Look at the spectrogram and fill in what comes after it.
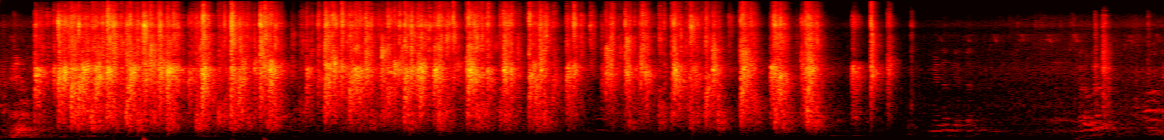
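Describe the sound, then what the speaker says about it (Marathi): A group of children clap their hands in a fast, ragged burst of applause that lasts several seconds, then thins to scattered claps, with voices heard as it fades. "तसंच वाजवायच्या टाळ्या, है ना?"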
